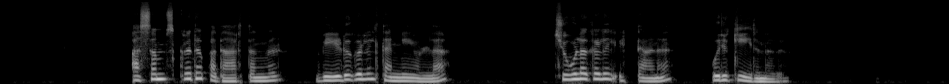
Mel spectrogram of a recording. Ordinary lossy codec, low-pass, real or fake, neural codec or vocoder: none; 19.8 kHz; fake; codec, 44.1 kHz, 7.8 kbps, DAC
